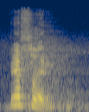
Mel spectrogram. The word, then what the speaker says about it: prefer: See, prefer has two sounds. Prefer. Okay, two syllable word है, and we learned that in two syllable words, if the second syllable is stressed, यहाँ पे second is stressed, right? Prefer. We don't say prefer. We say prefer. So second one is stressed.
